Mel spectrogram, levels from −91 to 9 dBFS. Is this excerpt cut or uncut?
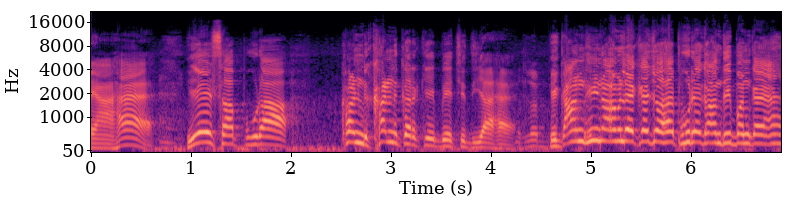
cut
